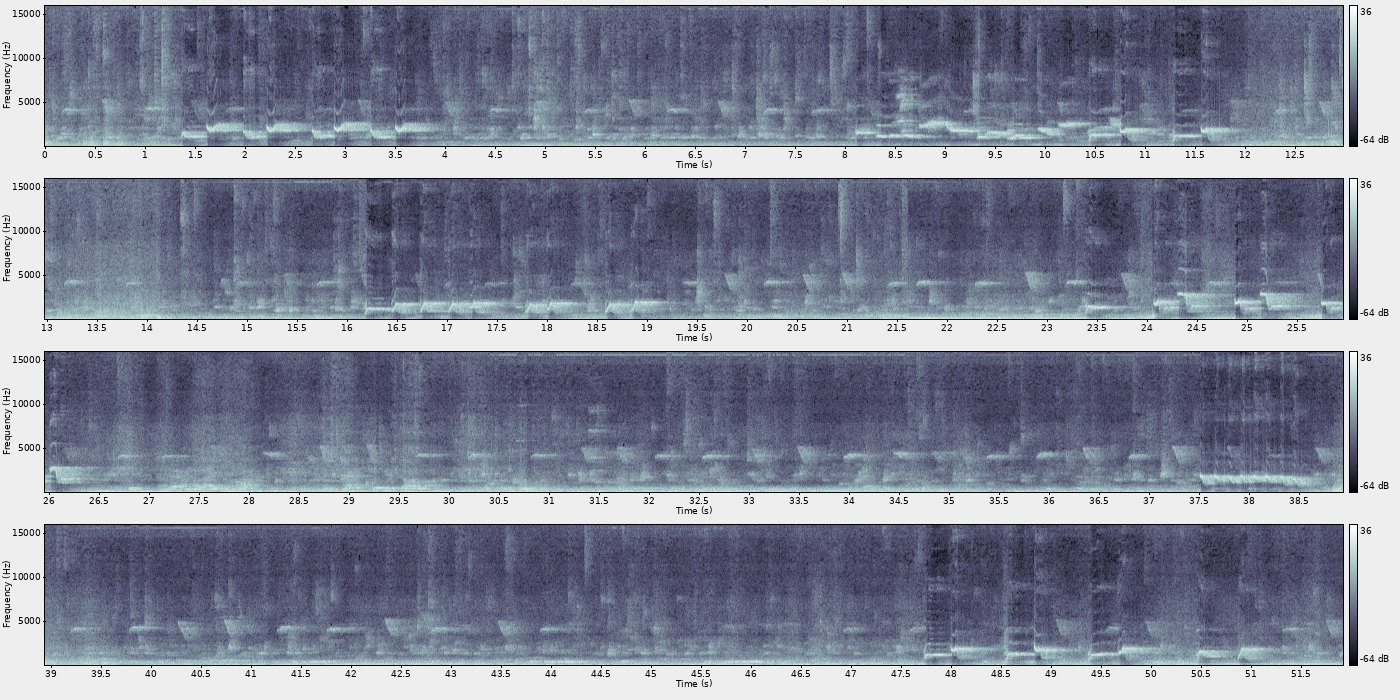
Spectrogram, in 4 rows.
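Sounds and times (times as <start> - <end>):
bird calling: 0.0 - 51.9
bird singing whistled notes: 8.1 - 11.9, 21.5 - 26.9
low rumble: 21.2 - 36.6.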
